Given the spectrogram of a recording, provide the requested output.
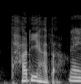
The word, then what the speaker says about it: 탈의하다: But the pronunciation naturally flows more like 탈의하다.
